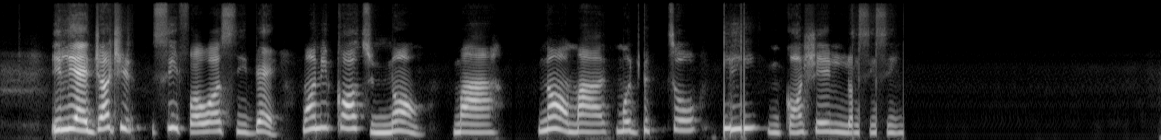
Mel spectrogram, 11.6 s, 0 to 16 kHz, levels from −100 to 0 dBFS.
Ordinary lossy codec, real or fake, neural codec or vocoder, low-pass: none; fake; autoencoder, 48 kHz, 32 numbers a frame, DAC-VAE, trained on Japanese speech; 14.4 kHz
